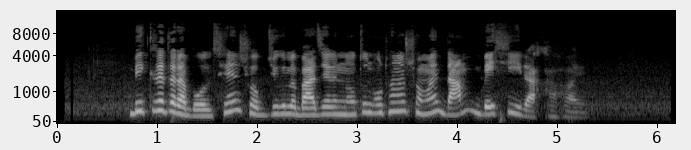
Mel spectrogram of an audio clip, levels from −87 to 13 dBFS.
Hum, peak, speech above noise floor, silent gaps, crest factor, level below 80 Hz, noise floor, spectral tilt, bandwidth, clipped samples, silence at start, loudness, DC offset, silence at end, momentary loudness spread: none; -6 dBFS; 34 dB; none; 22 dB; -76 dBFS; -61 dBFS; -4.5 dB/octave; 11 kHz; under 0.1%; 0.75 s; -26 LUFS; under 0.1%; 0.95 s; 11 LU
